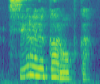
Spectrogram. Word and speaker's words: Серая коробка: But yeah, rather than murdering that phrase, here is how Google pronounces grey box in Russian. – Серая коробка.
